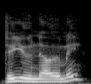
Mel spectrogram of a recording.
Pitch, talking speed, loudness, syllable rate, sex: 150 Hz, 260 wpm, -12 LUFS, 4.8 syllables/s, male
